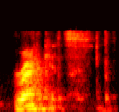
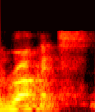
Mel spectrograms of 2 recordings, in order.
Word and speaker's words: racket: So it's, you said 2 rackets. But I think you got that word mixed up with rockets. If you're playing badminton, that instrument is a racket.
